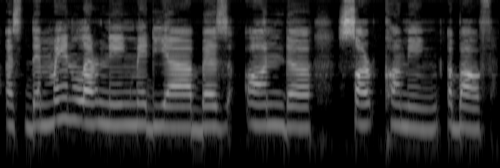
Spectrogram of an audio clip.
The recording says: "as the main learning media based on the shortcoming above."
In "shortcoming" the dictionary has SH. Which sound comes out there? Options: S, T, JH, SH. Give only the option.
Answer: S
